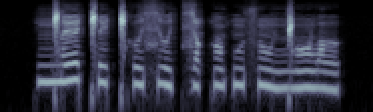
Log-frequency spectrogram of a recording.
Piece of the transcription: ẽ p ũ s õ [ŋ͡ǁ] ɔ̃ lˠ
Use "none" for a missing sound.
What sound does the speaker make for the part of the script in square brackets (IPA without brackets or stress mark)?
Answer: ŋ͡ǁ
